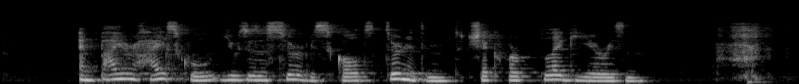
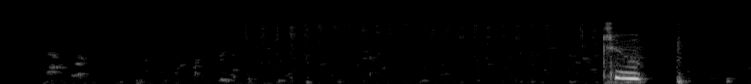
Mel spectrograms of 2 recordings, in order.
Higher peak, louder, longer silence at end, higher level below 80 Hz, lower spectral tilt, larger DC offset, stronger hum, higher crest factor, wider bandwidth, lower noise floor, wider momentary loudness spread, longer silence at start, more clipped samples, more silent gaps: about the same, -12 dBFS vs -12 dBFS; second, -27 LUFS vs -24 LUFS; second, 0.35 s vs 0.7 s; about the same, -66 dBFS vs -66 dBFS; about the same, -5.5 dB/octave vs -5.5 dB/octave; neither; neither; about the same, 16 dB vs 20 dB; about the same, 8 kHz vs 7.6 kHz; about the same, -71 dBFS vs -71 dBFS; second, 11 LU vs 31 LU; second, 0.8 s vs 6.05 s; neither; neither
